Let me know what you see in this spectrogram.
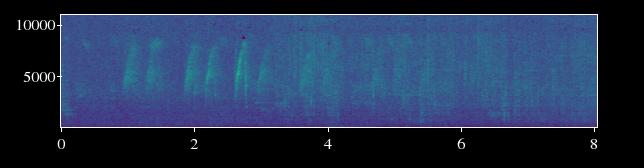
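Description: A bird calling: a quick series of short, high chirps, each falling in pitch, from about one to three seconds in, over faint outdoor background noise.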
